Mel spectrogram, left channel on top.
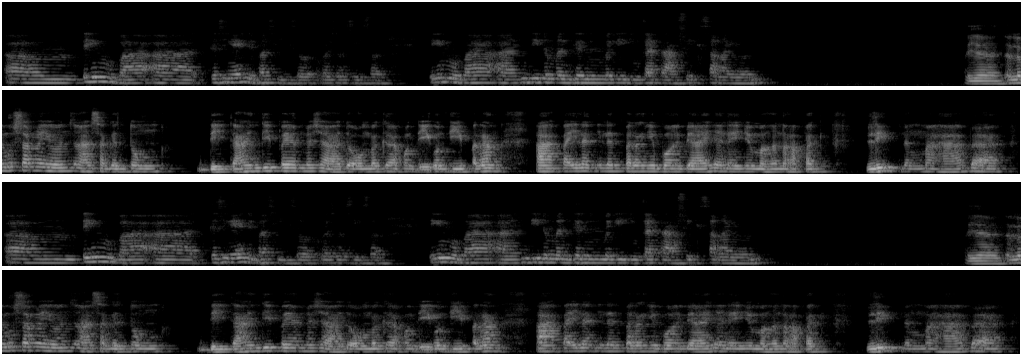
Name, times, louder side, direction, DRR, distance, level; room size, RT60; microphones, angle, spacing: voice 1, 0.0-7.6 14.3-14.7, equal, 45° right, -5 dB, 1.1 m, -40 dB
voice 2, 9.6-11.8 12.1-20.2, left 2 dB, 40° left, 5 dB, 0.4 m, -32 dB
2.6 x 2.1 x 2.2 m, 0.38 s
head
